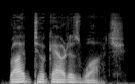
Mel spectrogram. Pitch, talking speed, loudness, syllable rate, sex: 105 Hz, 220 wpm, -19 LUFS, 4.4 syllables/s, male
